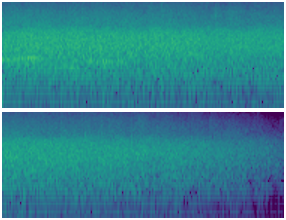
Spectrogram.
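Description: Audience applauding steadily, then dying away over the last few seconds.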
